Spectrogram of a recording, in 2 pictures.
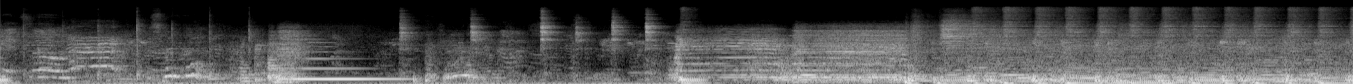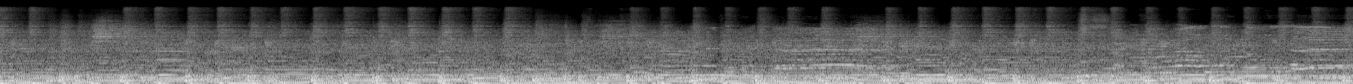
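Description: Live rock band with electric guitars and drum kit: a few seconds of scattered guitar notes and a held tone, then sharp drum and cymbal hits, and about nine seconds in the full band starts playing with a steady beat.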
